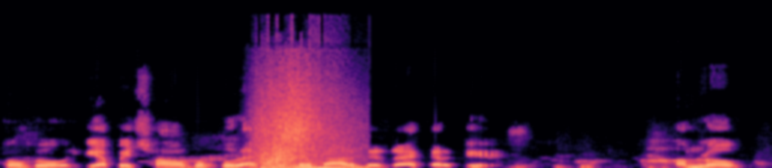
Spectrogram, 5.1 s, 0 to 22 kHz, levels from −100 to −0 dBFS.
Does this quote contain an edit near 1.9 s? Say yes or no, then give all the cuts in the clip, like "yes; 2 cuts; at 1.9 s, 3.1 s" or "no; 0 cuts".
yes; 1 cut; at 1.9 s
